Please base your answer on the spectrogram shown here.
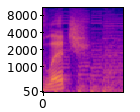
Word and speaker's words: Lich: brand I love it rhymes with itch so it's it is Lich Lich it is get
